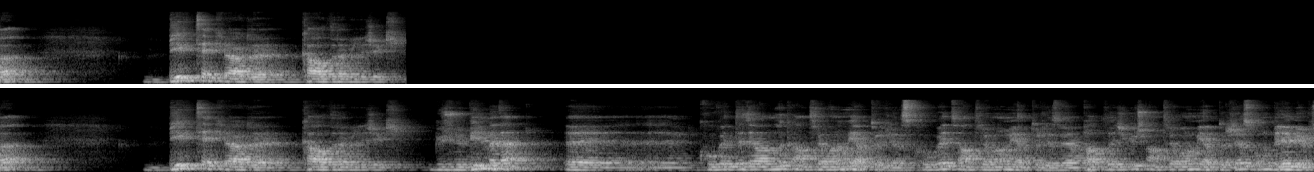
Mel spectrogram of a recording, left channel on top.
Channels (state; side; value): drops out; left; at 4.1 s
